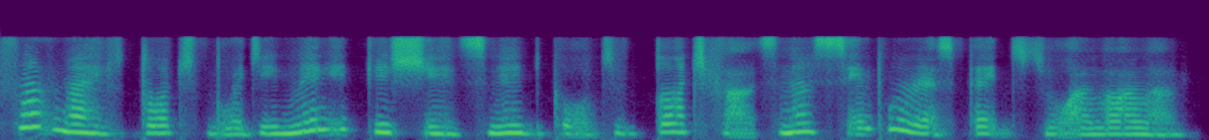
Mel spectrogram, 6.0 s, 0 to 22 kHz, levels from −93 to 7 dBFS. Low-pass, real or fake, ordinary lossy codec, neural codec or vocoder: 7.2 kHz; fake; none; codec, 16 kHz, 0.5 kbps, FreqCodec, smaller model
